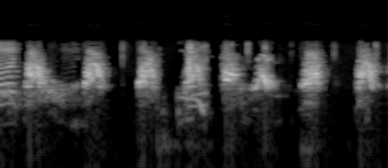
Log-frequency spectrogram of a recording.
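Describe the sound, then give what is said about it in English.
Dogs bark over a phone line in a string of eight sharp, tonal yaps with short gaps between them, thin and band-limited. “Whoever dogs those are, could you mute your line?”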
